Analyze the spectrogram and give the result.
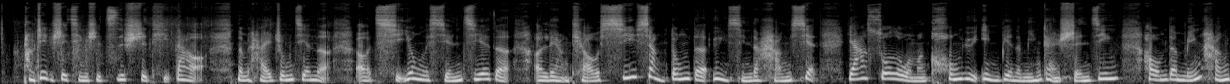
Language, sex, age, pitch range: Chinese, male, 50-69, 185-255 Hz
